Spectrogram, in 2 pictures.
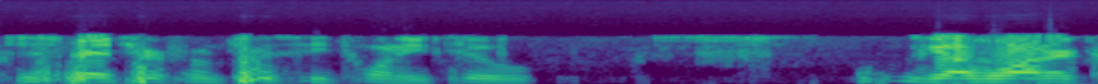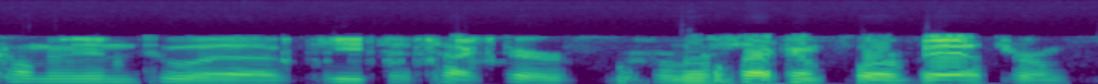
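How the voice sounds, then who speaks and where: A man's voice: medium pitch, level tone, moderate pace, dry recording. A man working as an emergency responder, giving a brief field report over a two-way radio. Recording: tinny narrow scanner radio.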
